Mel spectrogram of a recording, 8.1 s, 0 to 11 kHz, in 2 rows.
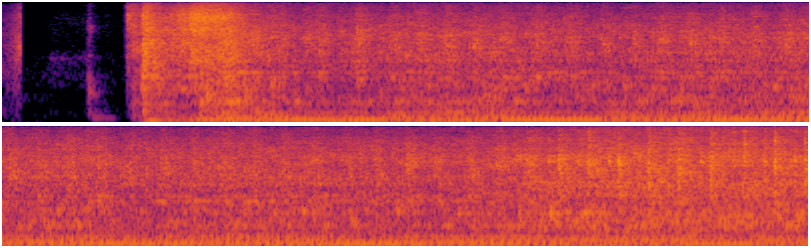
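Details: Datsun 280Z, sluggish and hard to hot start, ignition timing just advanced to about ten degrees: engine catches after brief crank and settles into steady, even idle with smooth low rumble; normal idle, revs better.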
